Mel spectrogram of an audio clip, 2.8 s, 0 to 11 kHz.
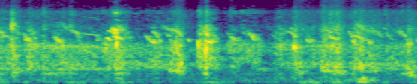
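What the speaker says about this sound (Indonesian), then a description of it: "ayam pedaging ini berumur lebih kurang sekitar 2 minggu ya" Broiler chickens around two weeks old cluck and chirp continuously in a school poultry house, a busy overlapping chorus of short calls at close range with no talking.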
